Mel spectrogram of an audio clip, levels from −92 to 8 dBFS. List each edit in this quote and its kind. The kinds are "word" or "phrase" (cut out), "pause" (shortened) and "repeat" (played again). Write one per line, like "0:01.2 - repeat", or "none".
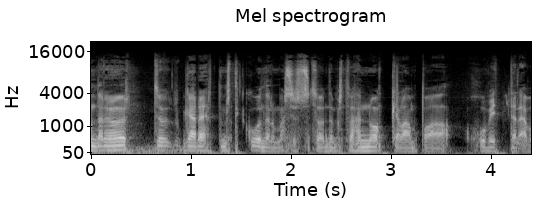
0:00.9 - word
0:02.2 - phrase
